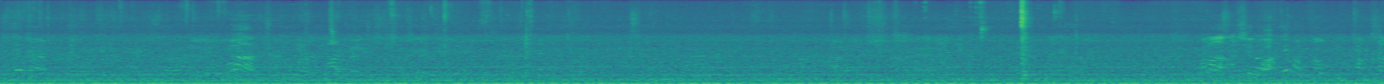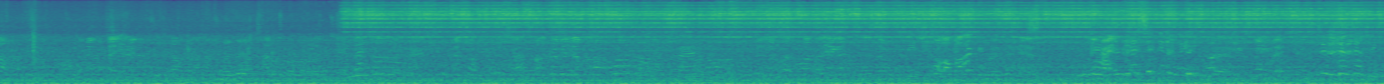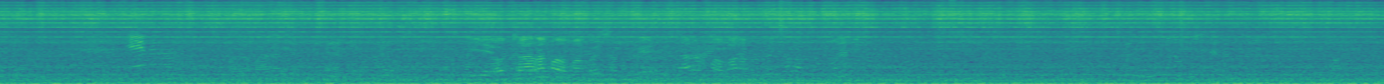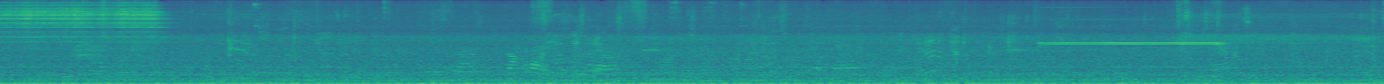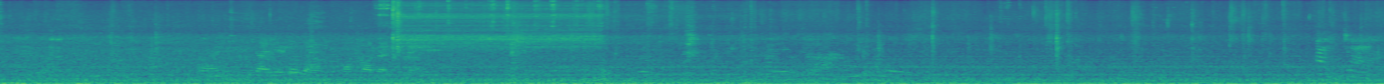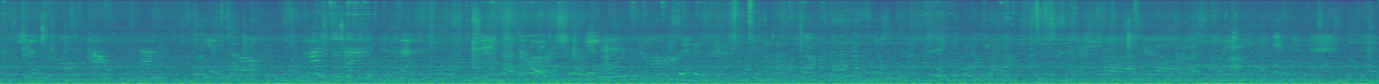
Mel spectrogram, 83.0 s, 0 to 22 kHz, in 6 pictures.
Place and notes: Changhua City, Changhua County - Inside the train compartment
Inside the train compartment, The train arrived, Station message broadcast
Binaural recordings, Sony PCM D100+ Soundman OKM II
Changhua County, Taiwan, 17 February 2018, ~09:00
